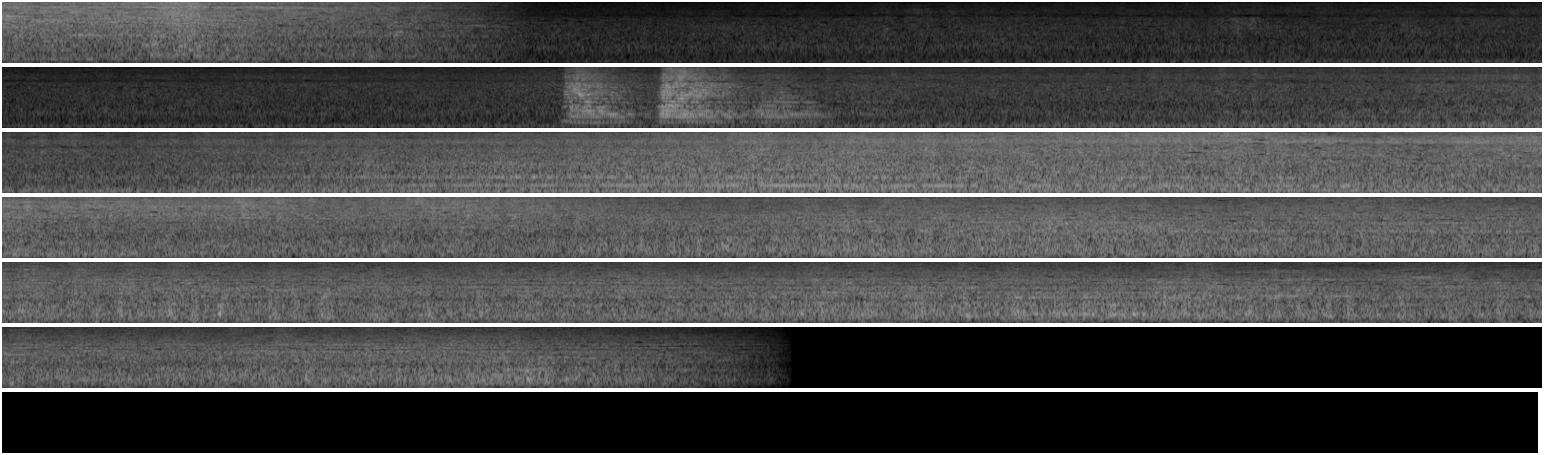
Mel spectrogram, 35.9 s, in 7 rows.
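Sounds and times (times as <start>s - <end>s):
diesel locomotive passing: 0.0s - 28.3s
train air horn blast: 7.0s - 8.1s, 11.2s - 14.5s.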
